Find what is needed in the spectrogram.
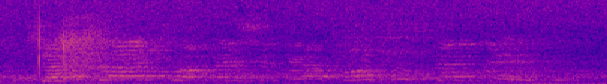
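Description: Faint voices in the background, over a low steady hum.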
